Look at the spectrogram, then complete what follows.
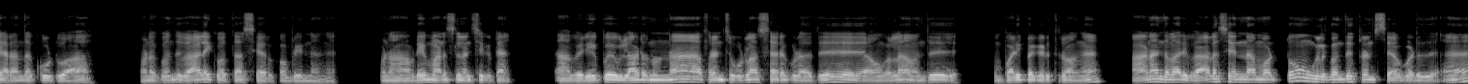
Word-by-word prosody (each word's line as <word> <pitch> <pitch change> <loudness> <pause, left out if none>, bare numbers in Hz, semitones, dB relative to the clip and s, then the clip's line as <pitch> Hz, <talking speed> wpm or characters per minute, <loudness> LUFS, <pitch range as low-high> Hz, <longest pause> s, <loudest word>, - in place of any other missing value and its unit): யாரா 100 -1 +1
இருந்தா 100 0 -2
கூட்டுவா? 90 -3 0 0.7
உனக்கு 95 -1 -3
வந்து 105 +1 0
வேலைக்கு 110 +2 +1
ஒத்தாசையா 100 -1 -2
இருக்கும் 85 - -7
அப்டின்னாங்க. 80 -2 -5 0.4
இப்ப 95 - -7
நான் 90 -1 -1
அப்படியே 90 +4 +2
மனசுல 105 +1 0
நெனைச்சுக்கிட்டேன். 100 - -2 0.5
"நான் 90 -1 -1
வெளிய 95 +3 +3
போய் 110 -2 +7
விளையாடணும்னா, 105 +2 +3 0.3
ஃப்ரெண்ட்ஸ் 105 0 +2
கூடலாம் 110 +2 0
சேரக்கூடாது. 105 -2 0 0.5
அவங்கலாம் 95 +3 -1
வந்து 95 +3 0 0.6
உன் 90 - -8
படிப்ப 110 +1 +3
கெடுத்துருவாங்க. 100 -1 -2 0.5
ஆனா 105 +5 +1
இந்த 115 -2 +2
மாரி 110 -2 +4
வேலை 135 - +2
செய்யனா 115 -2 +1
மட்டும் 110 +10 -1
உங்களுக்கு 120 -5 +2
வந்து 125 +3 +2
ஃப்ரெண்ட்ஸ் 115 -1 -1
தேவைப்படுது." 95 -2 0 0.2
அ - - +1
105 Hz, 150 wpm, -20 LUFS, 95-110 Hz, 0.7 s, போய்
